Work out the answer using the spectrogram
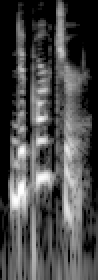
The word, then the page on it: departure: dipάː r tʃə r; ディパーチャァ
